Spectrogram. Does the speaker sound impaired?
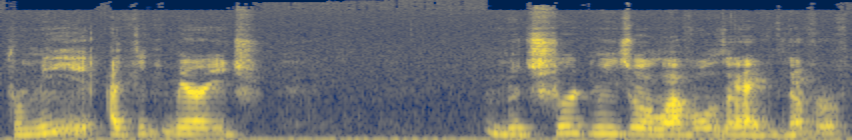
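Yes: cerebral palsy; voice audibly affected.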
